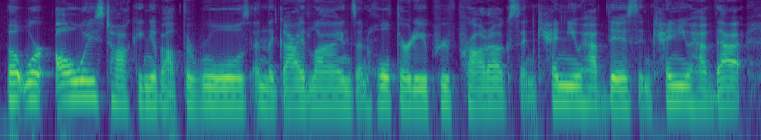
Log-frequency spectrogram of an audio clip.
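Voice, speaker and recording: A woman's voice: low-pitched, quick pace. A middle-aged woman, a company founder, answering interview questions in a confident, emphatic conversational way. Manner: confident, emphatic, lively asides.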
